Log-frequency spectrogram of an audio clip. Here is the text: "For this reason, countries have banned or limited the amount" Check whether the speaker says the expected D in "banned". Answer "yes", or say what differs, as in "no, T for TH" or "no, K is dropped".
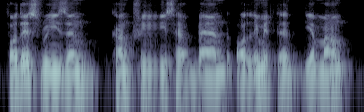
yes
